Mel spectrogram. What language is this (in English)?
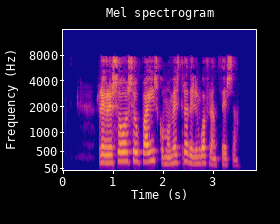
Galician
